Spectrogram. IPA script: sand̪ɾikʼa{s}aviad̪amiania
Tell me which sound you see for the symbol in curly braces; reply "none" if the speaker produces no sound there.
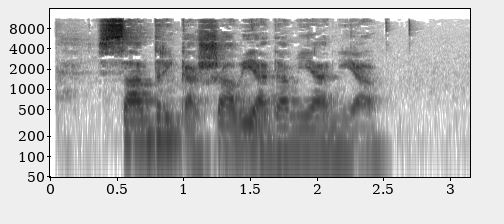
ʃ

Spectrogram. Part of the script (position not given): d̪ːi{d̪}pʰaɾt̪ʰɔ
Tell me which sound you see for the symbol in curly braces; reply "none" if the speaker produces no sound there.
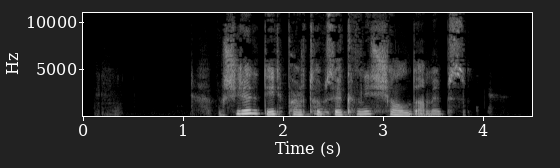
d̪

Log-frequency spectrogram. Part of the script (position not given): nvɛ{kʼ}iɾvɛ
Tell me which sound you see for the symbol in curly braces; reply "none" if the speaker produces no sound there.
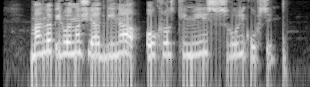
pʼ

